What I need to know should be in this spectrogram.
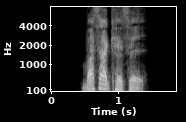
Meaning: kettle, teakettle
- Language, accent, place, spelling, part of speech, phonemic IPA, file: German, Germany, Berlin, Wasserkessel, noun, /ˈva.sɐˌkɛsl̩/, De-Wasserkessel.ogg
